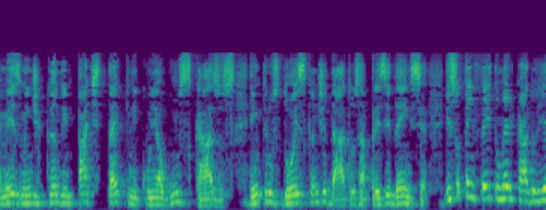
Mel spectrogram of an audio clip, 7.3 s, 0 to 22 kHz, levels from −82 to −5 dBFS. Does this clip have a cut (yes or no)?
no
